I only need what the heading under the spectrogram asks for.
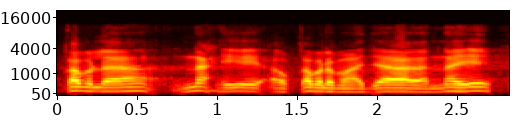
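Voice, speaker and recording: A man giving a classical hadith lesson, reading slowly and deliberately and stopping to correct words. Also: medium pitch, fairly even intonation, fairly bright tone, clear, resonant tone. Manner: slow, deliberate reading with pauses to correct wording. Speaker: hadith teacher. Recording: long hall reverb.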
